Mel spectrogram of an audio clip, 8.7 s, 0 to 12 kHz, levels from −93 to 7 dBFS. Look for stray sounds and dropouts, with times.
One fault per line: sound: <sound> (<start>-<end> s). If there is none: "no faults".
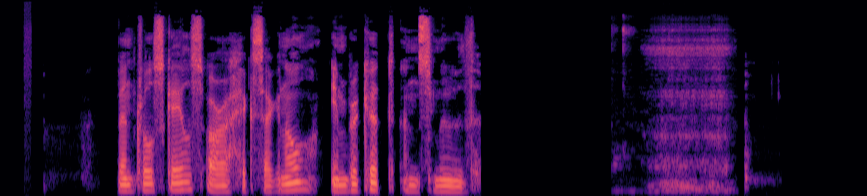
sound: sneeze (6.1-7.4 s)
